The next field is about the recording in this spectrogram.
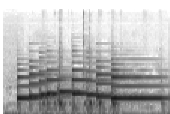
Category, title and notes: Instrument samples > Piano / Keyboard instruments
Scale of the piano
Keys, Piano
